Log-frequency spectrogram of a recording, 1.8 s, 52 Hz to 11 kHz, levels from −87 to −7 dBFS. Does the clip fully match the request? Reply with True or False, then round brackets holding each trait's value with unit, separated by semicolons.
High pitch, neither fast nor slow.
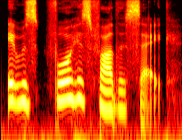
True (210 Hz; 195 wpm)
